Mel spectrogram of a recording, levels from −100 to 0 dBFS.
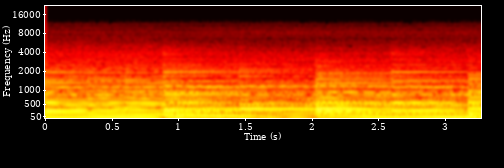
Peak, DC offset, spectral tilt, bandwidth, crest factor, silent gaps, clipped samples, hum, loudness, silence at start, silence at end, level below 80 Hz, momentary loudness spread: -8 dBFS; under 0.1%; -9 dB/octave; 8.4 kHz; 12 dB; none; under 0.1%; none; -21 LUFS; 0 s; 0 s; -26 dBFS; 3 LU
